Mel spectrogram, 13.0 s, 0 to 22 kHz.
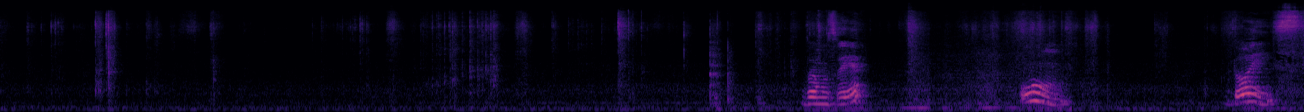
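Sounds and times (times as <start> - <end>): scissors snipping paper: 3.4 - 7.0.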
